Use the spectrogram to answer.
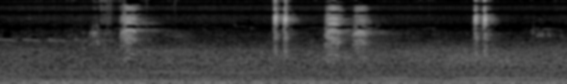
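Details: Singing honeyeater giving harsh, scratchy broadband calls in short bursts, several doubled notes spaced a second or two apart, over a steady low rumble of wind or distant traffic.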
